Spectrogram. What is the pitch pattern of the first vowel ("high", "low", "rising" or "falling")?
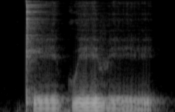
low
